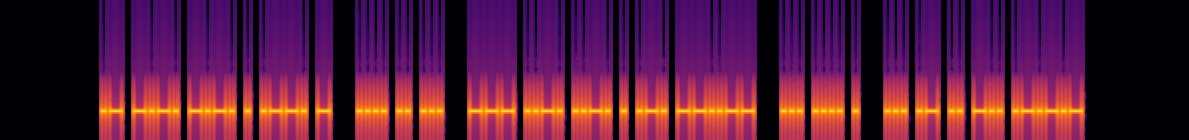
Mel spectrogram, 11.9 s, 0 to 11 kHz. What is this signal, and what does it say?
Morse code, heard as a keyed tone, about 30 wpm, 700 Hz. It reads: ACCEPT HIS OFFER, SHE SAID.
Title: Sentences from Top 1300 Words 30wpm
